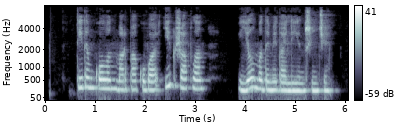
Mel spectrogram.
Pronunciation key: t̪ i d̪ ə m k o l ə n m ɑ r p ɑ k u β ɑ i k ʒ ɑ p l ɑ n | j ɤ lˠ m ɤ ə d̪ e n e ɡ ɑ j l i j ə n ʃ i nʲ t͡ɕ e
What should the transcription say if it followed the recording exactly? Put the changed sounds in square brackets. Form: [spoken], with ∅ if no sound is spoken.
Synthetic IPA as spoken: t̪ i d̪ ə m k o l ə n m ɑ r p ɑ k u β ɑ i k ʒ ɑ p l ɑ n | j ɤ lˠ m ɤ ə d̪ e [m] e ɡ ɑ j l i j ə n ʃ i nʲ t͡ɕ e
